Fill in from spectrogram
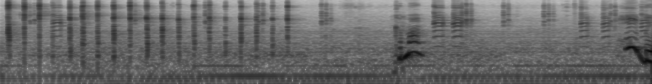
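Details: A three-month-old female cockatiel gives a run of quick sharp clicks, then two brief, harsh rising-and-falling squawks, while a woman's voice coaxes it to whistle the "cat call" indoors.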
